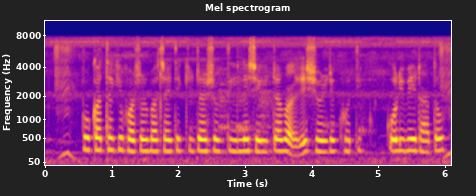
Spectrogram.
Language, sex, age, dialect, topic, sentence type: Bengali, female, 18-24, Rajbangshi, agriculture, question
